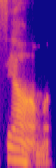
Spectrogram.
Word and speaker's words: syāma: dot in the bottom it's a plain simple s and it is to be pronounced as Siam right and what is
